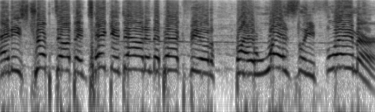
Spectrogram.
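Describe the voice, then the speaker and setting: The voice moves at a fairly slow pace against noticeable background noise. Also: man. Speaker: football play-by-play announcer. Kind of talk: football play-by-play broadcast commentary.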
